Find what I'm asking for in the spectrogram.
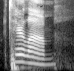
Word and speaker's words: Terlam: Terlam. – Terlam.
